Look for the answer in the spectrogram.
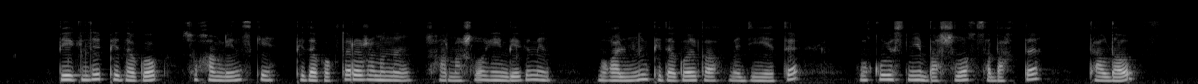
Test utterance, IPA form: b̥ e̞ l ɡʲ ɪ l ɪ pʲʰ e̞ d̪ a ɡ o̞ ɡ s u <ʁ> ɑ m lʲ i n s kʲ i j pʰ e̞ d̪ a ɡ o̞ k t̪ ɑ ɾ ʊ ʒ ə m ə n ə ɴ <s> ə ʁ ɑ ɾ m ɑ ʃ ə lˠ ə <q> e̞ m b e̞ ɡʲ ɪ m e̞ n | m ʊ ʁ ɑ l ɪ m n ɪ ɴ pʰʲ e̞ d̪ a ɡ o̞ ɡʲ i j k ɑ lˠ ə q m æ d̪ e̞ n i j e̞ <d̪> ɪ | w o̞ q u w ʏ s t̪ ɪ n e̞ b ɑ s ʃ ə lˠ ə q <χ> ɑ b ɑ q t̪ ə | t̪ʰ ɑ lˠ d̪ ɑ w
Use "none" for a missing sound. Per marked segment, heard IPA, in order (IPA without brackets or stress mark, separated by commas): χ, ʃ, q, t̪, s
